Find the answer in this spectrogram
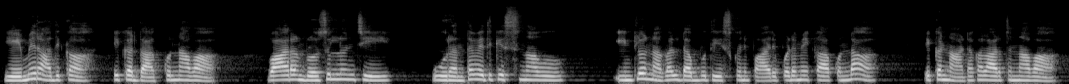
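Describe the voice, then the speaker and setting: A woman narrator takes the part of an angry, wronged middle-aged husband. He speaks with loud, sarcastic accusation. The recording is dull and lo-fi. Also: mid-range voice, fairly even intonation, moderate pace, pauses often, natural voice. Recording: dull lo-fi audio.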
